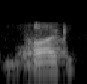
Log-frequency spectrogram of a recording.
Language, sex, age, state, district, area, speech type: Hindi, male, 18-30, Rajasthan, Jodhpur, urban, conversation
